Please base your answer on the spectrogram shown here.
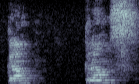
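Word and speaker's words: crumbs: तो दे sparrows did नॉट ईट क्रम्स, क्रम्स जो कि साइलेंट रहता है, वहां पर बी साइलेंट हो जाएगा।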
